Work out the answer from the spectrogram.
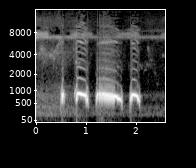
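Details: One cooing phrase of a spotted dove used as a decoy: a short soft note, a flat coo, a long vibrating coo falling at the end, and a short final coo.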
